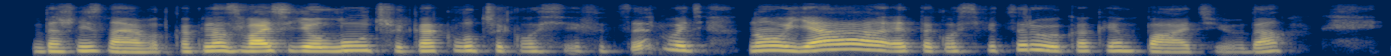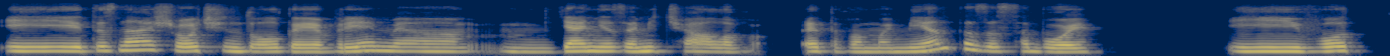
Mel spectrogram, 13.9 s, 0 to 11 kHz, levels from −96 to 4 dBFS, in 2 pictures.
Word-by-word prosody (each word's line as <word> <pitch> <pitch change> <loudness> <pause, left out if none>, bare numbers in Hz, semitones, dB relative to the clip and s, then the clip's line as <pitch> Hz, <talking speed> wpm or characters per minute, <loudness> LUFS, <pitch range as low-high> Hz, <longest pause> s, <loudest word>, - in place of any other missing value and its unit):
даже 195 0 -2
не 220 - +3
знаю, 185 -5 +1
вот, 175 0 -9
как 195 +1 -6
назвать 215 -1 +6
её 220 -1 +6
лучше, 235 0 0
как 220 +2 0
лучше 225 -1 -2
классифицировать, 215 +5 -5 0.2
но 240 +2 +4
я 260 +3 +7
это 215 0 0
классифицирую 225 +4 -1
как 220 0 -6
эмпатию, 180 -5 -4
да. 195 +5 -2 0.5
И, 215 -1 +1
ты 230 +2 -3
знаешь, 255 +1 -2
очень 210 -1 -1
долгое 190 -1 -1
время, 205 -1 -2
м, 185 -2 -9
я 210 0 +3
не 210 0 +1
замечала 200 -2 -3 0.2
этого 195 -2 -5
момента 210 - -2
за 210 -5 -3
собой. 185 -3 -2 0.6
И 205 -1 +1
вот 220 +2 0
210 Hz, 145 wpm, -23 LUFS, 200-225 Hz, 0.6 s, я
